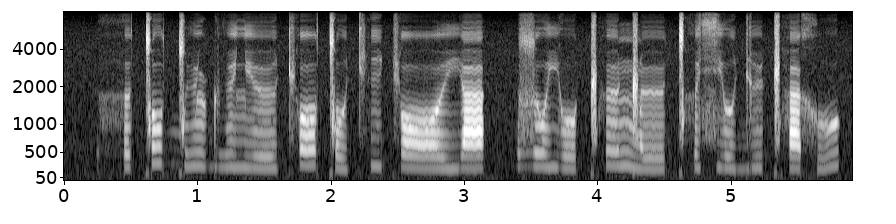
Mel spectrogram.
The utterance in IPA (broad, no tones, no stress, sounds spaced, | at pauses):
h ə ǀ o ɡ͡ǀ yː ɖʱ y lʲ øː cʰ ɔː ǀ o cʰ i c ɔː j a | z o j o ǁʰ øː ŋ͡ǁ øː ǀʰ ə sʲ o ɟ y ǁʰ a x u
